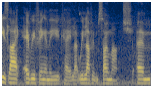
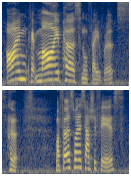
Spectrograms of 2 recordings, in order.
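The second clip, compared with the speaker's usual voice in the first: louder, higher, slower build-up; bold announcement; 6 semitones higher, 4 dB louder than usual. Real, not acted. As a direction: announce it like a big reveal. Bracing for controversial picks.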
